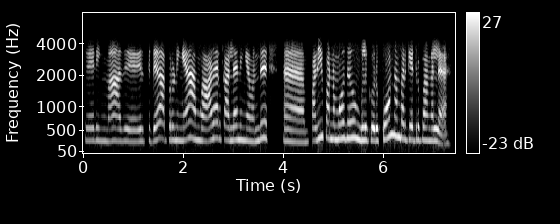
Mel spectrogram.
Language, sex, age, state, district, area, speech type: Tamil, female, 18-30, Tamil Nadu, Namakkal, rural, conversation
